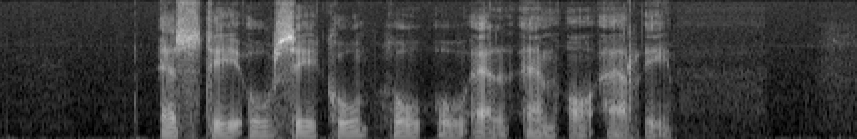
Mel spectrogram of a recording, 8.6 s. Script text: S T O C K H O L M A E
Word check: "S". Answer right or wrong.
right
